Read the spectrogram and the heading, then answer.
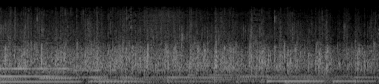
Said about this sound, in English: That hand, that hand, that hand, God bless. Give them a great big clap offering. Amen.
